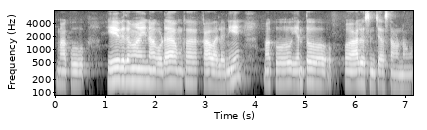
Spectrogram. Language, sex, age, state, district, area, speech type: Telugu, female, 60+, Andhra Pradesh, Sri Balaji, urban, spontaneous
